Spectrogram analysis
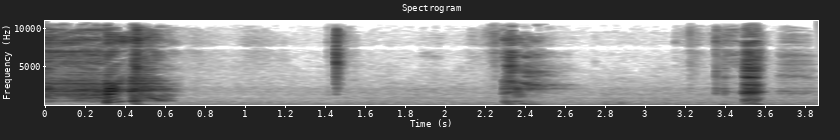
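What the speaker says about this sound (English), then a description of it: "Excuse me while I cough a minute." Several rough coughs and throat clears in wildfire smoke, in separate bursts with quiet pauses between, close and moderately loud.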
